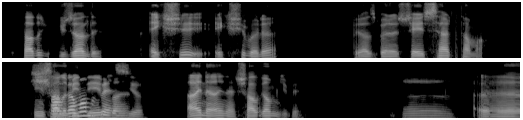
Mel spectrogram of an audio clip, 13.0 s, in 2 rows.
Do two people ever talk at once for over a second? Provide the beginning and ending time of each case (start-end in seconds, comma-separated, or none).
6.9-8.1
